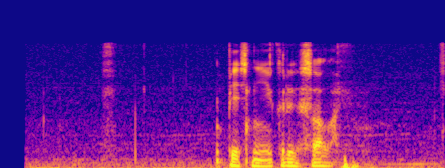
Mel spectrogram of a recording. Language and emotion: Russian, neutral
